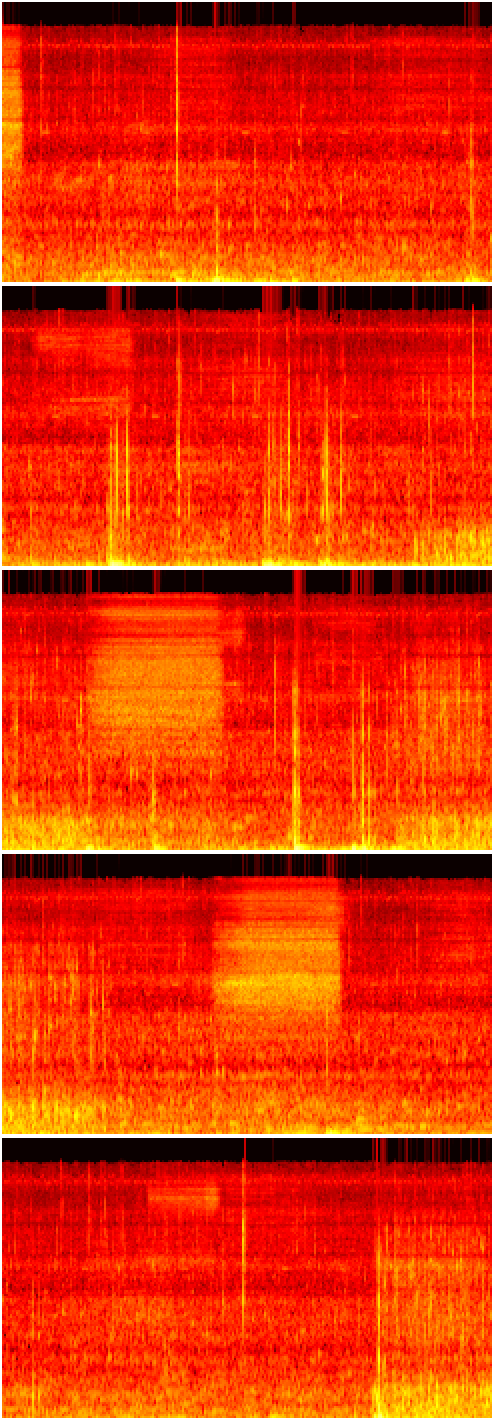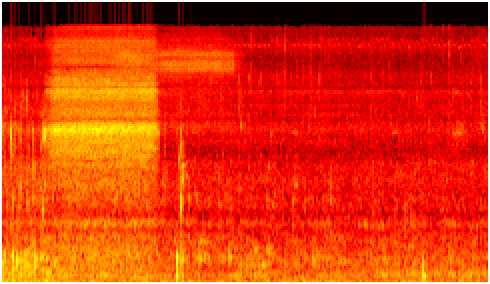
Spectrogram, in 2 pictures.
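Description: Scuba regulator breathing heard underwater through a GoPro housing: three hissing inhalations several seconds apart, with the low gurgling rumble of exhaled bubbles between them and scattered sharp clicks.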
